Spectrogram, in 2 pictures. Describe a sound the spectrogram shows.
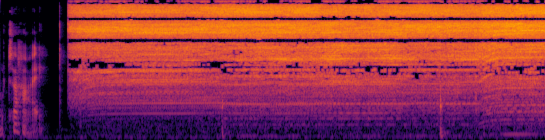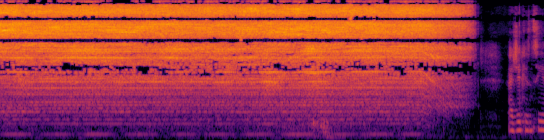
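A handheld electric device whirs with a loud, steady hissing rush.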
